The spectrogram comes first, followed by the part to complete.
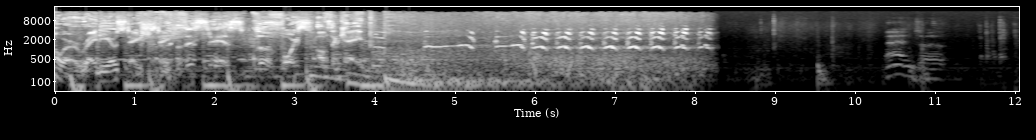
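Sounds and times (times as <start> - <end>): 
speech: 0.0 - 4.9
steady wash of surf: 0.0 - 8.3
seagulls squawking: 4.0 - 8.3.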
